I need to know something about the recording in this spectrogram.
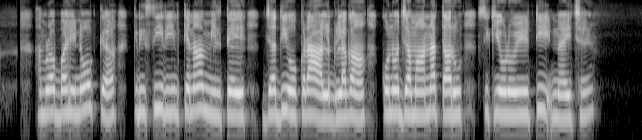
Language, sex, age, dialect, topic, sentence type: Maithili, female, 18-24, Angika, agriculture, statement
